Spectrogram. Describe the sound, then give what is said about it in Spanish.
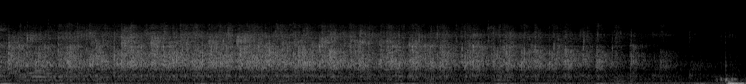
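A church audience applauds God in a steady, dense wash of clapping that holds evenly for several seconds at moderate loudness, then tapers with a brief thump at the very end. “¡Aplaudo a Dios mientras tomo agua.”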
